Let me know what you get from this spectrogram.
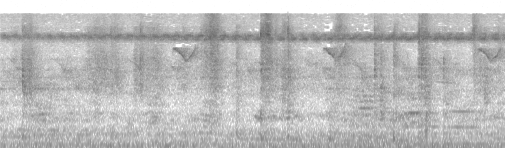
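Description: Quiet outdoor ambience: a small bird repeats a short high chirp about every second and a half, over a steady thin high-pitched whine and a low hum.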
